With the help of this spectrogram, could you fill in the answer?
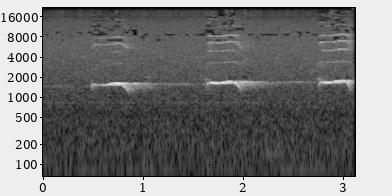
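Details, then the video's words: Asian koel with an unusual song, different from other koels: three loud, sustained, flat whistled notes with overtones, each ending in a slight wavering drop, repeated roughly every one and a quarter seconds over a quiet background. "Unique sound of Koel singing, Koyal ki Awaaz, Cuckoo Bird voice"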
